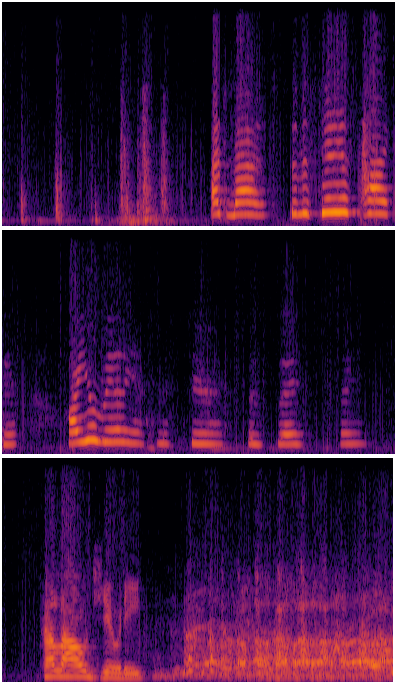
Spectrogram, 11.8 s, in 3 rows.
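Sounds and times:
door being opened: 0:00.9 - 0:01.8
speech: 0:02.2 - 0:11.7
laughter: 0:09.4 - 0:11.7.

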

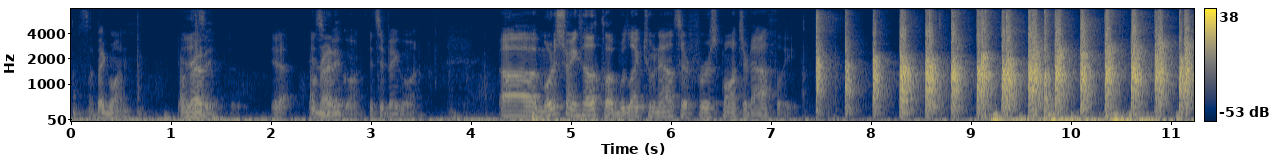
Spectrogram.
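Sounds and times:
speech: 0:00.2 - 0:03.6, 0:04.3 - 0:07.4
loud clapping applause: 0:07.4 - 0:11.2.

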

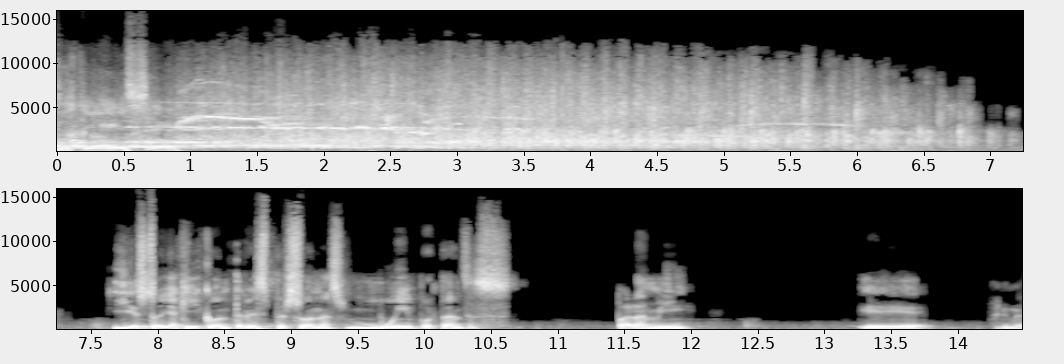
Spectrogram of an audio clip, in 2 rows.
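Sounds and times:
applause: 0:00.0 - 0:07.3
speech: 0:07.7 - 0:10.7, 0:11.4 - 0:12.1, 0:13.3 - 0:14.4.

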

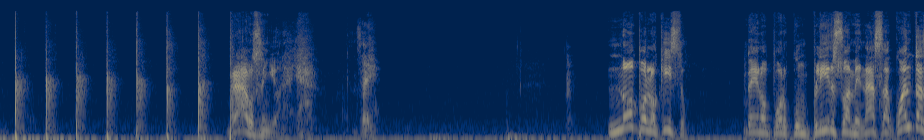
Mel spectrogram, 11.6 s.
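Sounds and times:
hand clapping: 0:00.0 - 0:03.0
speech: 0:03.1 - 0:04.8, 0:07.6 - 0:08.7, 0:09.3 - 0:11.5.

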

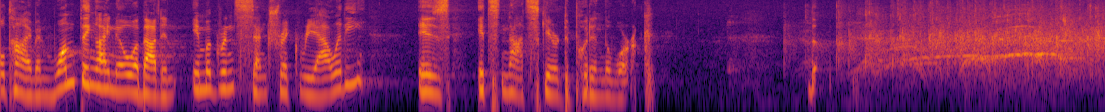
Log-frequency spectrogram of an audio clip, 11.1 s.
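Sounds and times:
speech: 0:00.0 - 0:06.6
audience applause: 0:07.8 - 0:11.0.

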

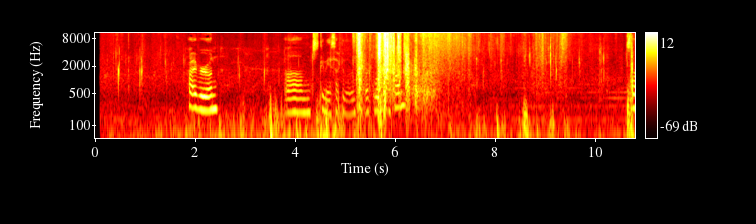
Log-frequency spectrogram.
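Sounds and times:
footsteps of a person walking outdoors in freezing weather: 0:00.1 - 0:01.9, 0:04.8 - 0:10.7
speech: 0:01.9 - 0:02.6, 0:03.8 - 0:06.9.

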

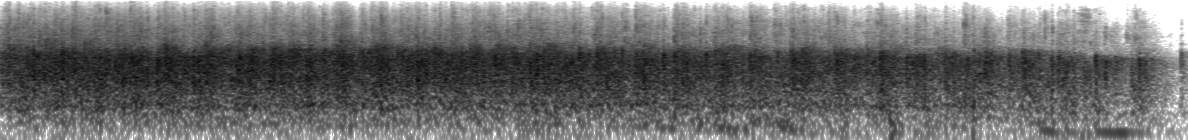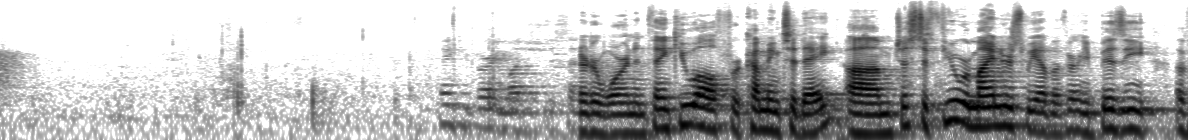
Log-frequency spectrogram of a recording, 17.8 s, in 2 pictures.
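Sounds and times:
crowd applause: 0:00.0 - 0:09.1
speech: 0:13.3 - 0:17.8.

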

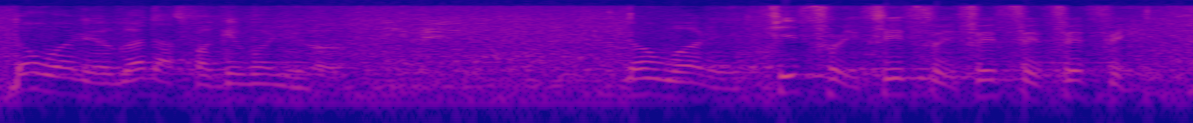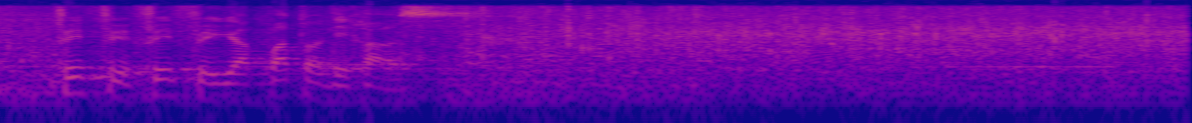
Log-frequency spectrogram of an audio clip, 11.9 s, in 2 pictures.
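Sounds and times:
speech: 0:00.1 - 0:02.3, 0:03.2 - 0:08.6
audience clapping: 0:08.3 - 0:11.9.

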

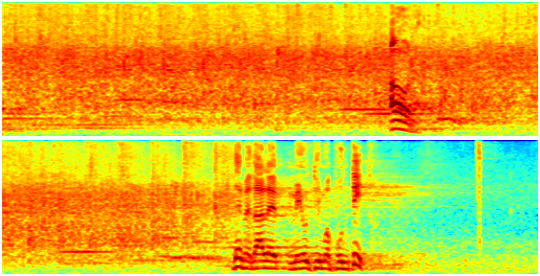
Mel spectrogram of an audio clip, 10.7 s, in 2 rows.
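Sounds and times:
audience applause: 0:00.0 - 0:08.0
speech: 0:03.9 - 0:04.2, 0:07.7 - 0:09.2.

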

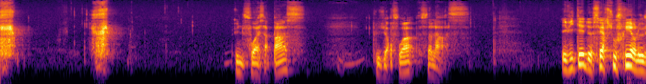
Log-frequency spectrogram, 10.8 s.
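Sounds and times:
person sucking in air through the nose: 0:00.0 - 0:00.4, 0:01.5 - 0:02.0
faint clicks and small mouth noises: 0:00.0 - 0:00.6, 0:01.2 - 0:03.3
speech: 0:03.9 - 0:05.1, 0:06.3 - 0:07.8, 0:09.4 - 0:10.7.

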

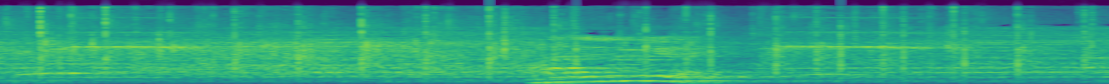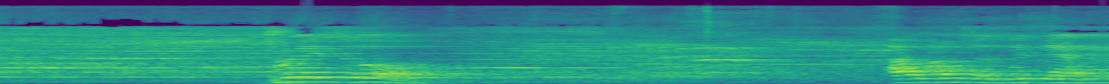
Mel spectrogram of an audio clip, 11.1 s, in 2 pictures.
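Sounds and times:
audience clapping: 0:00.0 - 0:05.8
speech: 0:02.7 - 0:03.8, 0:07.0 - 0:07.7, 0:10.0 - 0:11.0.

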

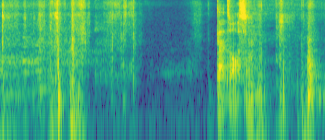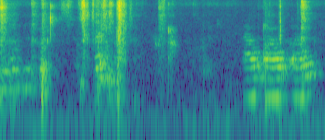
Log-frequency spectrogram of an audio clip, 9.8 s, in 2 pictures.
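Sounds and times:
cards being drawn during a game of Pandemic: 0:00.0 - 0:02.1, 0:06.1 - 0:07.5
speech: 0:03.4 - 0:04.0.

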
